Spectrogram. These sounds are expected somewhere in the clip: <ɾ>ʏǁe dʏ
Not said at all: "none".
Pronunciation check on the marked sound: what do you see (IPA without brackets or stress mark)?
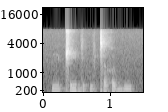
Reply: n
